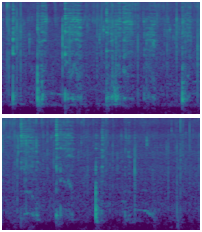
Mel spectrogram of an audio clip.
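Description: Sliced onions sizzling in hot oil in a metal wok, stirred with a metal spatula that scrapes and knocks against the pan at irregular moments. One knock about four seconds in is the loudest, and the sizzle eases slightly toward the end.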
